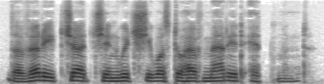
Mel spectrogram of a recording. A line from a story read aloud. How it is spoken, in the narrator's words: murmured the priest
